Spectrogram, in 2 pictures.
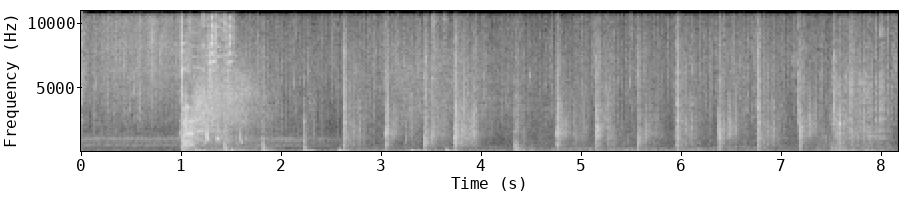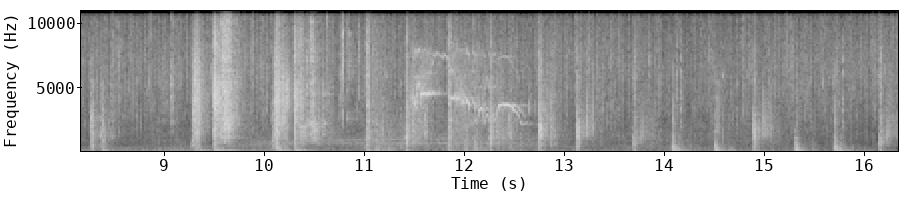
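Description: Footsteps thud on wooden and stone floors.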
